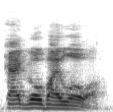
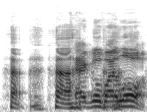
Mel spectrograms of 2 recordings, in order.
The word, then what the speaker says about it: Tagovailoa: Tagovailoa. Tagovailoa. Right? Tagovailoa.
